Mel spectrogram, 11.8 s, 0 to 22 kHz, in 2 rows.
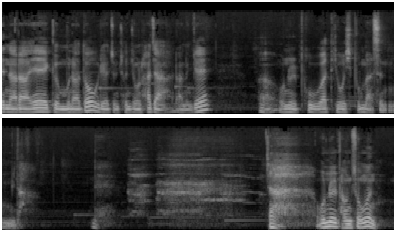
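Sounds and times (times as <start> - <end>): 
speech: 0.0 - 3.2, 3.8 - 6.3, 7.2 - 7.5, 9.9 - 11.6
rooster crowing at a home: 7.8 - 9.9.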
